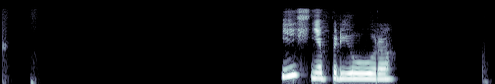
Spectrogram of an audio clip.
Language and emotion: Russian, sad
